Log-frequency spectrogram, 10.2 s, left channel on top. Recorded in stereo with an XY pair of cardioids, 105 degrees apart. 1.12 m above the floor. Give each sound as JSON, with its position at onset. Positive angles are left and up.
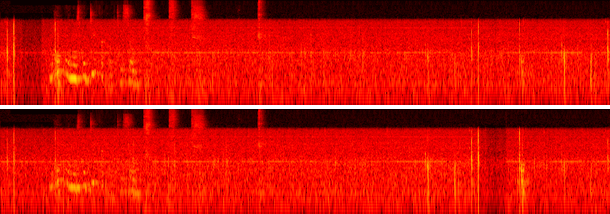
{"t": 0.8, "sound": "a woman speaking", "azimuth_deg": 30, "distance_m": 1.1}
{"t": 2.4, "sound": "tape being pulled", "azimuth_deg": 25, "distance_m": 3.0}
